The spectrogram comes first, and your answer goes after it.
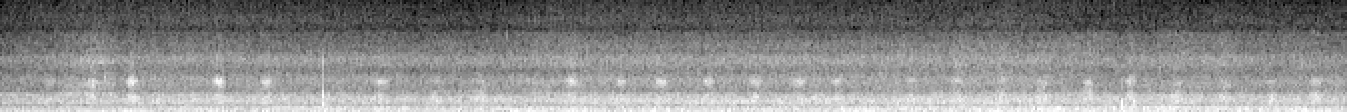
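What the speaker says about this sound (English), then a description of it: "I've dumped all the bees in here." Honey bees are dumped into a hive box, producing a dense, continuous buzzing swarm that holds close and steady for the whole stretch, with no talking.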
